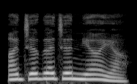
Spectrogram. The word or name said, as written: ಅಜಗಜನ್ಯಾಯ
